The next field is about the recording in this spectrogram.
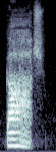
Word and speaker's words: Gaash: How would you pronounce that? G-A-A-S-H. Gaash, right? Gaash. You got to hold out the A.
